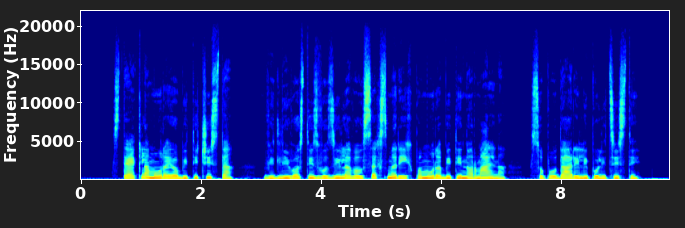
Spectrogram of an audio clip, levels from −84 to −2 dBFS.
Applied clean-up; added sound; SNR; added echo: none; none; none; none.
